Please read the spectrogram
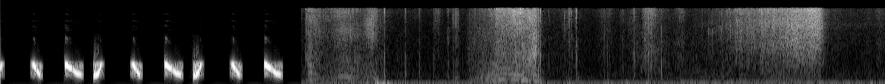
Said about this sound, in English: What you are hearing is the waiter opening his jacket and showing his fur to his clients.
